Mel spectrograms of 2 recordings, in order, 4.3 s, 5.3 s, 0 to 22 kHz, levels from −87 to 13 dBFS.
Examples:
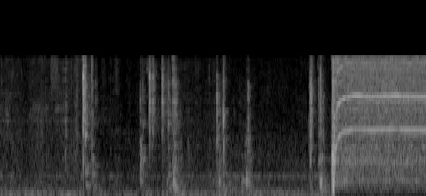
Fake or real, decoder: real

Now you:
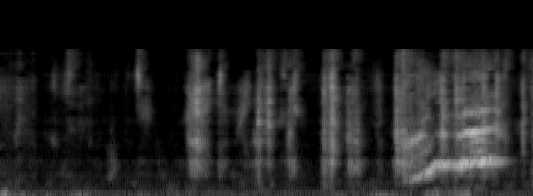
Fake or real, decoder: fake, vocoder, Vocos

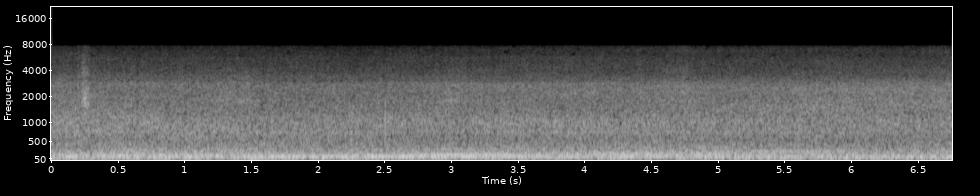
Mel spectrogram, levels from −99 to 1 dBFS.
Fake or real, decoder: fake, vocoder, BigVGAN v2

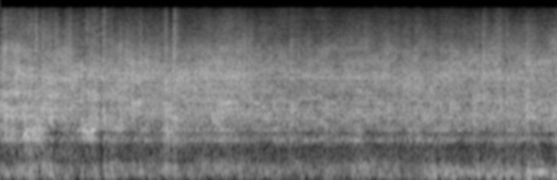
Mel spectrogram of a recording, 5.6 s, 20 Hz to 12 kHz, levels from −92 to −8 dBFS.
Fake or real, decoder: fake, codec, SNAC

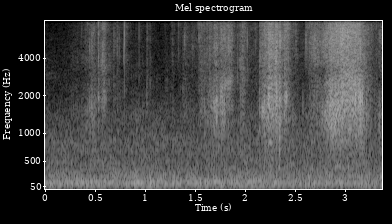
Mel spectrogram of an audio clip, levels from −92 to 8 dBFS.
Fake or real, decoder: real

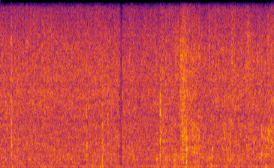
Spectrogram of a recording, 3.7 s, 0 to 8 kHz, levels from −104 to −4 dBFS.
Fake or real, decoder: fake, vocoder, HiFi-GAN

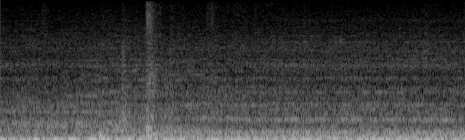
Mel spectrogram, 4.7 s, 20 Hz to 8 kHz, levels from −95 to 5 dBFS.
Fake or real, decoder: real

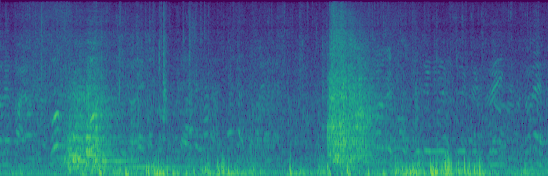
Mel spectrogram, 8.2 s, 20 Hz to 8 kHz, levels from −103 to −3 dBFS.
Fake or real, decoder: real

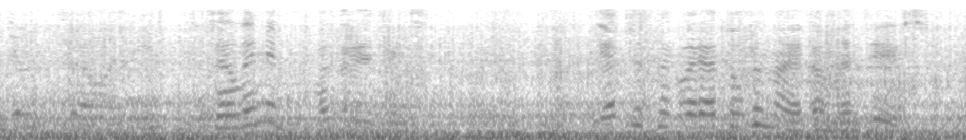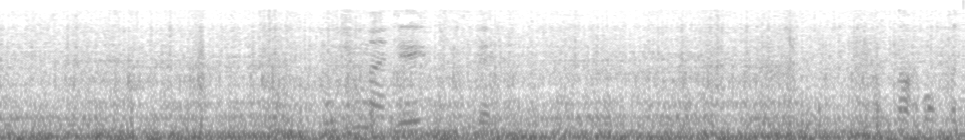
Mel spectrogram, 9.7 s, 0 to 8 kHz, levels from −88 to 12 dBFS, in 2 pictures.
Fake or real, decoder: fake, vocoder, Vocos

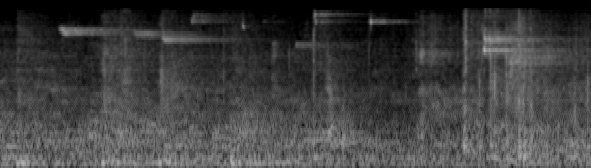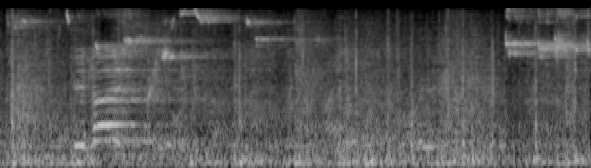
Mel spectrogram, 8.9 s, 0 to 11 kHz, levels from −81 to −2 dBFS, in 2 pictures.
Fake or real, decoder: fake, vocoder, Vocos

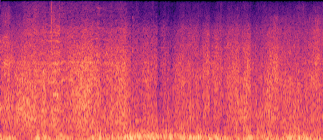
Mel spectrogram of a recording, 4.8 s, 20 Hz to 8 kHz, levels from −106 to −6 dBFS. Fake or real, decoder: real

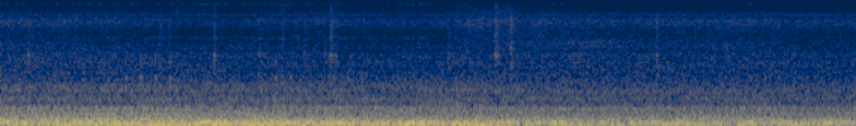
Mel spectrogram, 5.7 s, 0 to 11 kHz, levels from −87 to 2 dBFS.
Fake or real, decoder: real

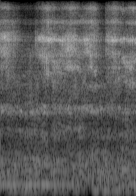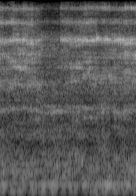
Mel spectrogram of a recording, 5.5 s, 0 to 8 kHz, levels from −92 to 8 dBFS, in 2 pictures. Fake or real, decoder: fake, codec, SNAC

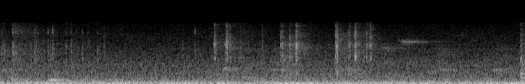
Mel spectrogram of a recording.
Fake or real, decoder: real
